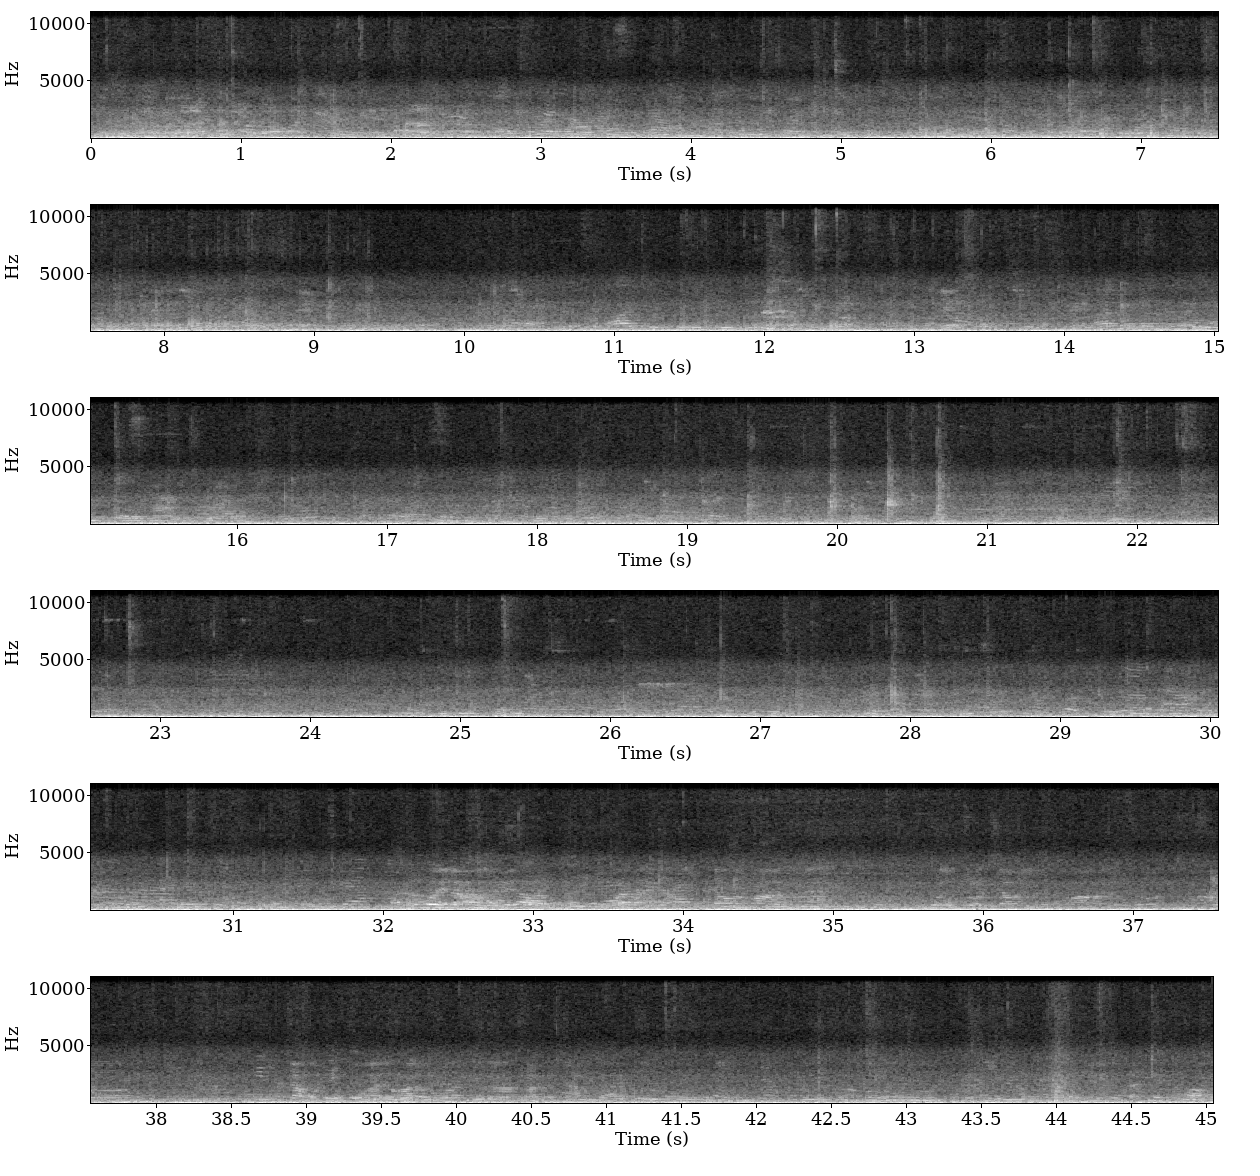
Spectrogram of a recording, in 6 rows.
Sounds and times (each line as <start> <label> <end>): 0.0 crowd 45.0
